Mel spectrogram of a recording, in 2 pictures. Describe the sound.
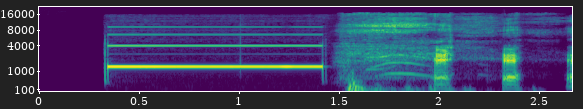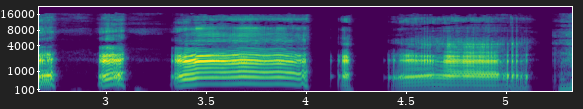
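A single long, steady electronic beep from an answering machine before a recorded message plays, followed immediately by a voice speaking in short bursts.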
